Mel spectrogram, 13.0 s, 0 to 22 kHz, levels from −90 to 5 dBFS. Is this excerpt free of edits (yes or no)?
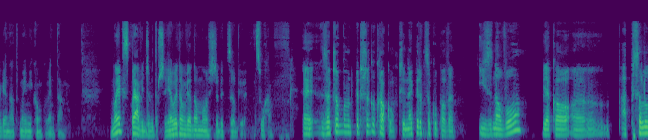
no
